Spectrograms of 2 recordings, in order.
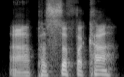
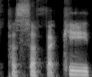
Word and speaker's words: Pasifiki: Like, I see a 19-year-old, and I'll give them a pass for saying Pacifica Tonga when his name is Pasifiki Tonga.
